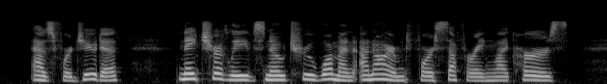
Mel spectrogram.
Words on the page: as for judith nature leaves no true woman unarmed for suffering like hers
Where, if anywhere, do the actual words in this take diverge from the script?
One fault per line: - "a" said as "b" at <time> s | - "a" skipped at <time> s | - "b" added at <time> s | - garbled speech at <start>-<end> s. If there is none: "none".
none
